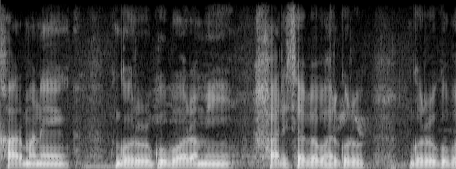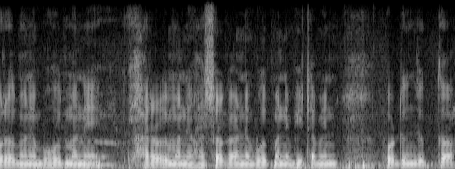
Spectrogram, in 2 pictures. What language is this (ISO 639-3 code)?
asm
